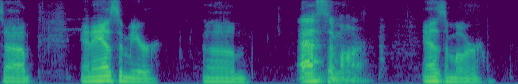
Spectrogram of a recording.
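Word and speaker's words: Aasimar: an azomir um asimar azamar is that how you say it yeah asmr and uh so i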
